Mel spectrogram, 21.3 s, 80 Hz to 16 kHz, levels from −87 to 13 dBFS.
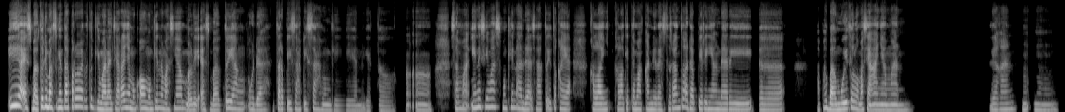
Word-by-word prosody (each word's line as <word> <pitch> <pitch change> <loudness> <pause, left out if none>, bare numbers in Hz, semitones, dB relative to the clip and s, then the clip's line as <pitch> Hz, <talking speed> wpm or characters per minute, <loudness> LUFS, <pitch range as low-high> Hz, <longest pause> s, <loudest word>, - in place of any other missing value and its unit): Iya, 310 +1 +10
es 220 - +10
batu 210 +4 +4
dimasukin 245 -2 +6
Tupperware, 260 +1 +2
itu 255 - -5
gimana 190 -3 +2
caranya? 215 +4 +1
Mung 200 0 -4
oh, 220 0 +4
mungkin 200 +3 -2
Masnya 215 +4 0
beli 175 -2 -2
es 180 0 -2
batu 170 +4 -4
yang 205 -4 -2
udah 180 -2 -4 0.2
terpisah-pisah 190 -1 -2
mungkin, 155 -1 -10
gitu. 145 0 -15 0.2
Heeh, 170 -1 -8 0.4
sama 210 0 -2
ini 240 0 +2
sih 270 - 0
Mas 265 -1 +2
mungkin 225 +2 -5
ada 200 -4 -2
1 190 -2 -5
itu 200 +2 -6
kayak 195 -3 -4 0.3
kalau 185 -1 -2
ngi 190 +1 -7
kalau 190 0 -3
kita 195 +1 -5
makan 190 -1 -3
di 190 - -2
restoran 195 +5 -2
tuh 250 - -6
ada 205 -3 -3
piring 200 -1 -3
yang 195 - -2
dari, 190 0 -2 0.2
eee, 175 0 -5 0.7
apa, 230 - -7
bambu 185 +2 +4
itu 210 +4 +1
loh 215 - -2
Mas 185 0 +1
yang 165 - +2
anyaman. 170 -1 -2 1.6
Iya 180 - -5
kan? 185 0 -5 0.3
Mhm. 175 -1 -9
190 Hz, 150 wpm, -22 LUFS, 175-215 Hz, 1.6 s, Iya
